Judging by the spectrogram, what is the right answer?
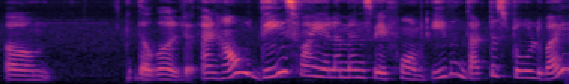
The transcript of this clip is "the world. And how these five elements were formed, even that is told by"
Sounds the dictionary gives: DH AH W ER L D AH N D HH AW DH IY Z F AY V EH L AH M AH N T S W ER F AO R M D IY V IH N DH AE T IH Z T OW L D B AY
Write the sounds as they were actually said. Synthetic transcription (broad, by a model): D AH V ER L D AH N D HH AW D IY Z F AY V EH L AH M AH N T S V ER F AO R M D IY V IH N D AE T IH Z T OW L D B AY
